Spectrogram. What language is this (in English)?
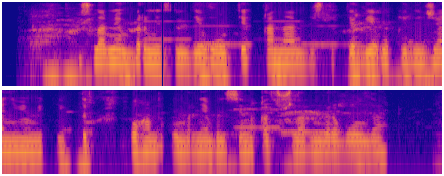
Kazakh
